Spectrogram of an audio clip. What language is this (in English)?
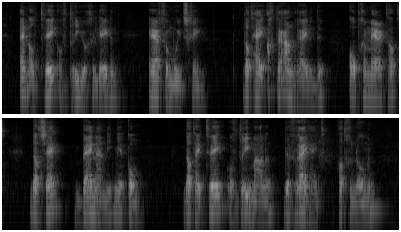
Dutch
